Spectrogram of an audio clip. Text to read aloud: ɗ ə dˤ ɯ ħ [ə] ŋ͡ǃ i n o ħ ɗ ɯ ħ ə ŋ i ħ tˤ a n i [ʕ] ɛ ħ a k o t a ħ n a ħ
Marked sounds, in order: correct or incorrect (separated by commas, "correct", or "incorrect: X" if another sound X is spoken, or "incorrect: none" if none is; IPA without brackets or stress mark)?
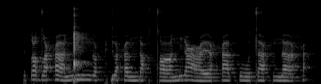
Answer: incorrect: a, correct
